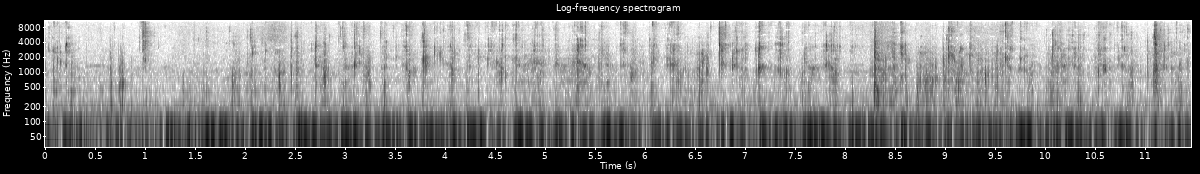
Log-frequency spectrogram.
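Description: A young woman chews and smacks wet food close to the microphone.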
